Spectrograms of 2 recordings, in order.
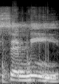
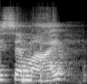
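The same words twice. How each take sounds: First: The word is said in a British accent. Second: The word is said in an American accent. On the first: "British will say semi" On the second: "Americans will say semi"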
